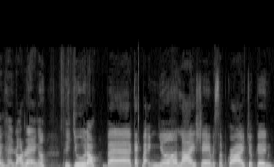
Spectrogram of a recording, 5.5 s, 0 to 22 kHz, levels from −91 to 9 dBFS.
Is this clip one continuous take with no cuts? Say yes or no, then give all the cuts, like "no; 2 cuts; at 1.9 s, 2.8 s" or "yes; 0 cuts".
no; 1 cut; at 2.0 s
